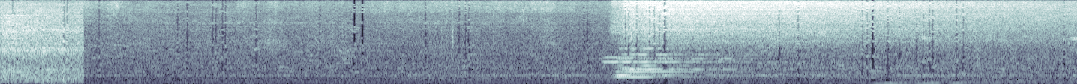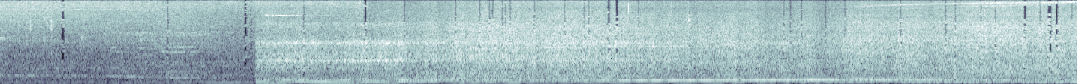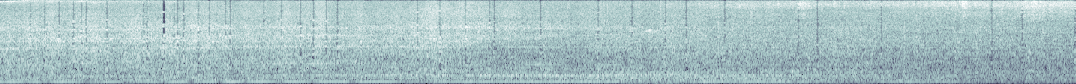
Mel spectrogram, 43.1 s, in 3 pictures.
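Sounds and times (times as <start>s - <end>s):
steam train rumbling past: 0.0s - 43.0s
high squeal from running gear: 17.8s - 19.6s.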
